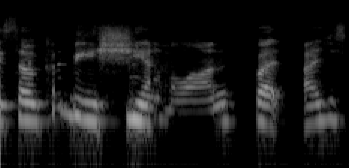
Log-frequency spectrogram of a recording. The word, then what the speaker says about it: Shyamalan: Okay, so I've always heard it M. Night Shyamalan until I started hearing people from like England say Shyamalan. They add something to it.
